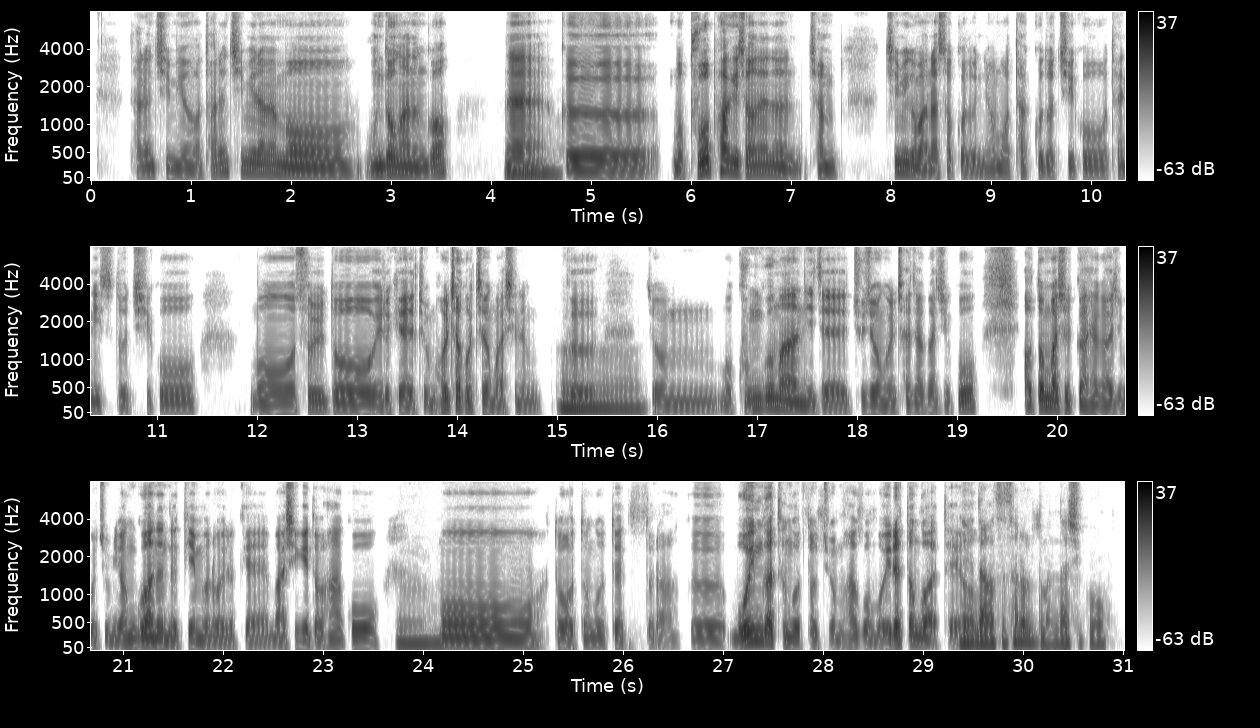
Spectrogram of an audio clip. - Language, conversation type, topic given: Korean, advice, 디지털 기기 사용 습관을 개선하고 사용량을 최소화하려면 어떻게 해야 할까요?
- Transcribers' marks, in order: other background noise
